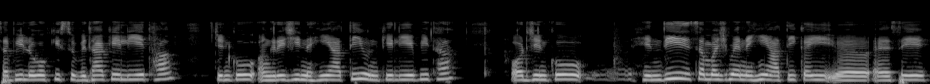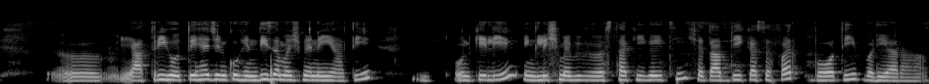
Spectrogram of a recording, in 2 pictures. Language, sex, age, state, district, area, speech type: Hindi, female, 45-60, Madhya Pradesh, Gwalior, urban, spontaneous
